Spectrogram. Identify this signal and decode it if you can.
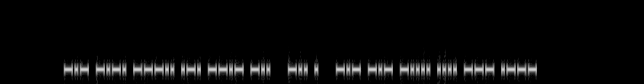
Morse code, heard as a keyed tone, about 42 wpm, 700 Hz. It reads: KC8RQD DE KK6HOJ
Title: USA Callsign DE Callsign - 6 Characters - 45wpm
